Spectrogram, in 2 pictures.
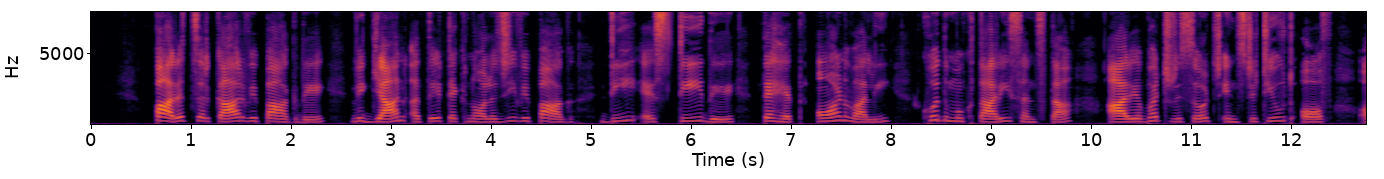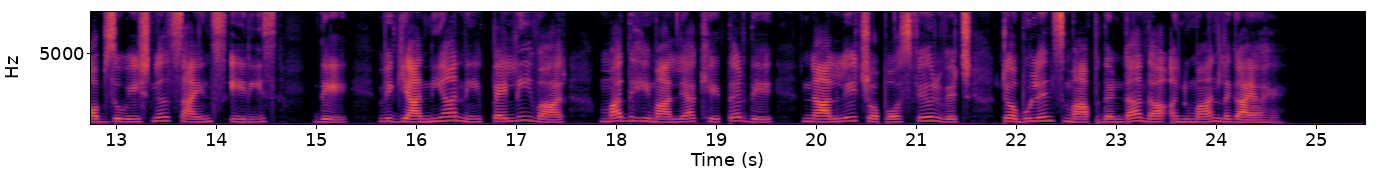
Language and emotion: Punjabi, neutral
